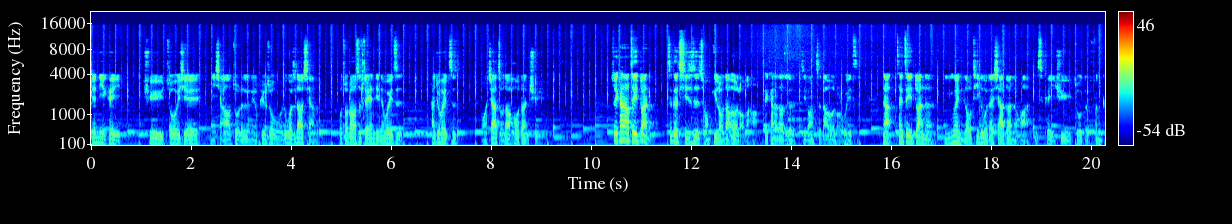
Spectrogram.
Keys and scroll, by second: 1.1 Escape, 5.4 Delete, 9.5 F1.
